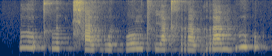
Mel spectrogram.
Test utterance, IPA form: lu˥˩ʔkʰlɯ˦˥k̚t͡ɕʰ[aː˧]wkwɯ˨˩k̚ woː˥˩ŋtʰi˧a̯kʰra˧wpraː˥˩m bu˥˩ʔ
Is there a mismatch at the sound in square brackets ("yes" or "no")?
yes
